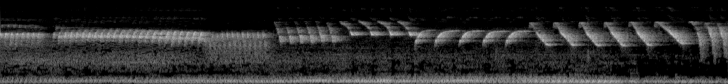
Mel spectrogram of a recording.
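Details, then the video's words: Canary training song recorded in the morning, performed by a caged domestic canary: a sustained rolling high trill gives way to fast repeated down-sweeping whistled notes, several per second, over a soft low background hum. "the best canary training song in the morning"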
